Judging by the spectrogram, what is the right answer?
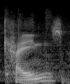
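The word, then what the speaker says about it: Keynes: and here we have kean's college it's actually pronounced canes but we all called it kees this is where I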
